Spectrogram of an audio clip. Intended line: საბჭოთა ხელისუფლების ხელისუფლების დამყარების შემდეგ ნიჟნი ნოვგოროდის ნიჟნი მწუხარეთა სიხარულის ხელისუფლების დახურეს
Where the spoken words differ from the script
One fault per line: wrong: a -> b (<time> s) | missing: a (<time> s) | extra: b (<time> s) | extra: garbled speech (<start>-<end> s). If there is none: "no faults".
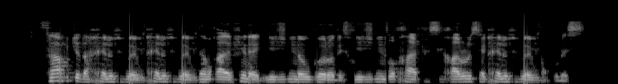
no faults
